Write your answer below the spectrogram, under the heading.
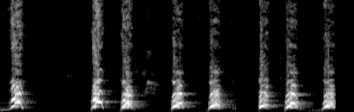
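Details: Dog barking, eight short sharp barks in uneven bursts, some in quick pairs, with clean silence between them.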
